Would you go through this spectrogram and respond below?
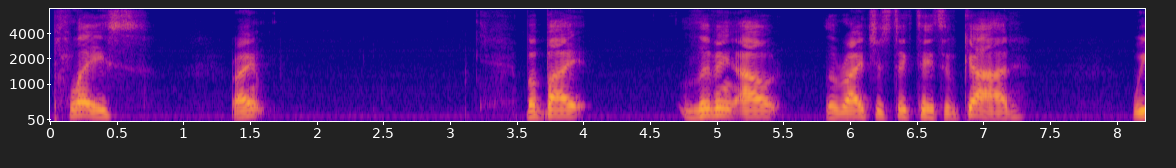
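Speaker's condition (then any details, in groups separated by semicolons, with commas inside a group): No condition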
